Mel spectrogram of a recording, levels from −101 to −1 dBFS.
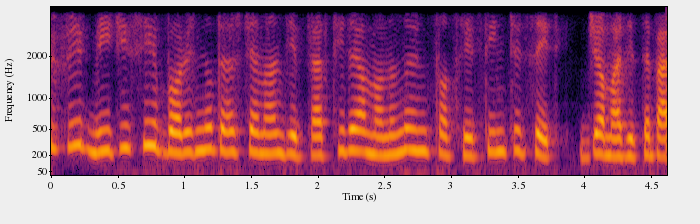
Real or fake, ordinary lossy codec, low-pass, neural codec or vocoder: fake; none; 3.6 kHz; codec, 16 kHz in and 24 kHz out, 0.6 kbps, FocalCodec, streaming, 2048 codes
